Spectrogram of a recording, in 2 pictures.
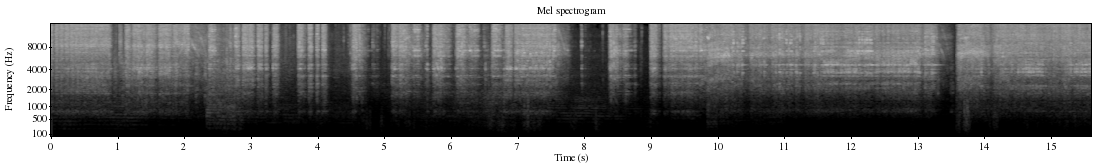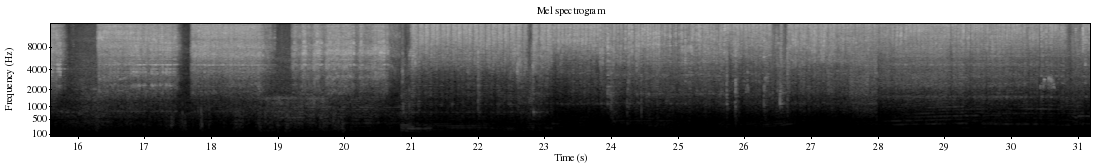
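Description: Cordless drill spinning abrasive attachments against the rusty steel swingarm of a 1978 Honda Super Cub C50, scouring off rust with a rasping hiss. It stops and starts many times in the first two-thirds, then runs steadier.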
